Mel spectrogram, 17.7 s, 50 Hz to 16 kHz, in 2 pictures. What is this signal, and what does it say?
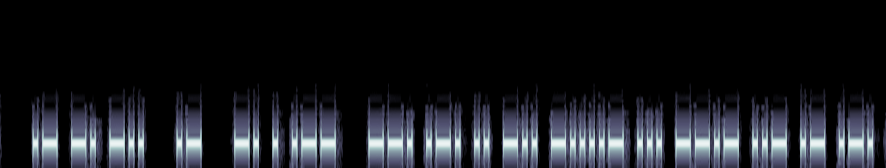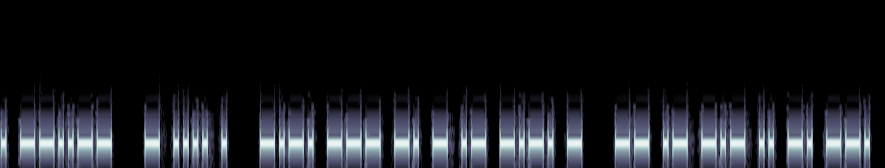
Morse code, heard as a keyed tone, about 25 wpm, 600 Hz. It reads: AND A NEW GRID-SQUARE, THE CONTACT MAKING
